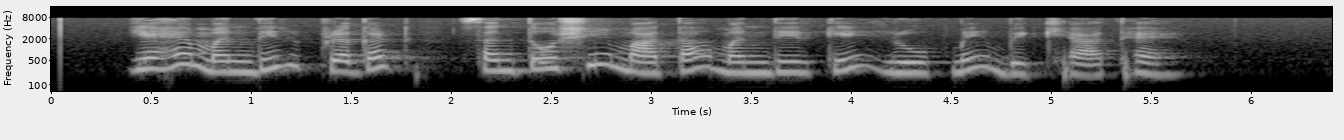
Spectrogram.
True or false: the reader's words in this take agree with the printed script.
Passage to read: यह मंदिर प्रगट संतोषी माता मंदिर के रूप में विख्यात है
true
